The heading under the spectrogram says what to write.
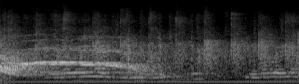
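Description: Audience applause, a dense, steady wash of clapping lasting about three seconds, with a drawn-out cheer riding over it at the start and a low constant hum underneath.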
